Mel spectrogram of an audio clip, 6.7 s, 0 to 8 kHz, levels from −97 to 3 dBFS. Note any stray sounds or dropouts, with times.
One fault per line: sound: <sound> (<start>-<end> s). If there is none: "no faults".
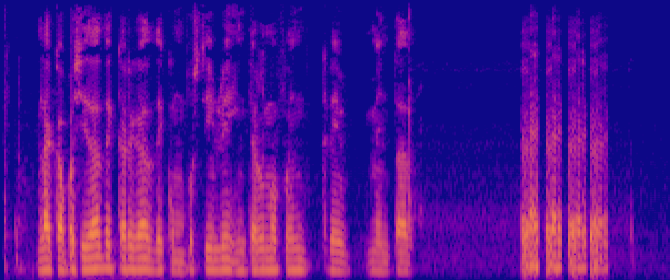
sound: laugh (5.2-6.1 s)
